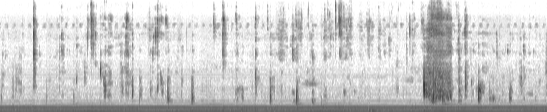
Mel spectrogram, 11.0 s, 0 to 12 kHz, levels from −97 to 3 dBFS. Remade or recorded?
recorded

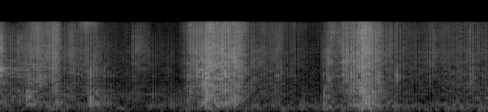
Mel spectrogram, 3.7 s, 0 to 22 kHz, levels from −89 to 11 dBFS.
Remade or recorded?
remade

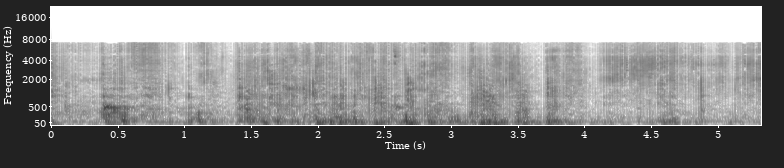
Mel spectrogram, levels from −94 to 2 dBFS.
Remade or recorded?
remade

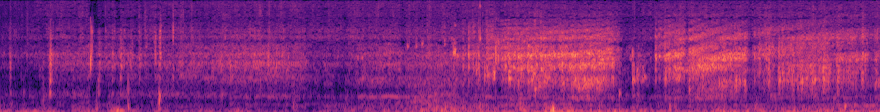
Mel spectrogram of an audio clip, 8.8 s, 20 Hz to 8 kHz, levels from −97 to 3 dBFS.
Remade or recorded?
remade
